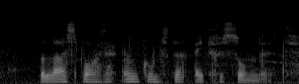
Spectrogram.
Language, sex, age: Afrikaans, male, 22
